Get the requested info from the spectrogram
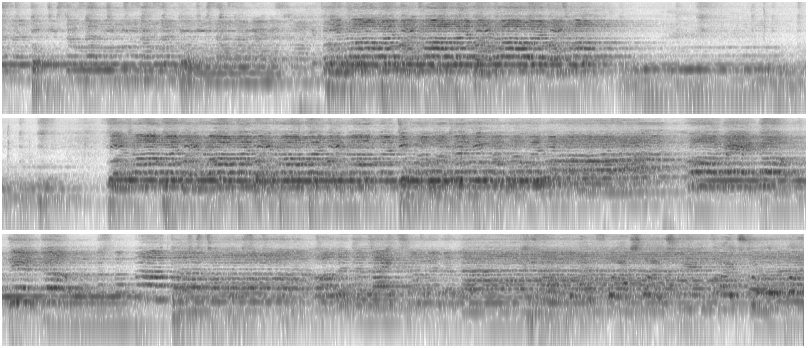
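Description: Mixed-voice a cappella group singing sustained chords in several parts into microphones. The sound thins and drops in level from about six seconds in, then the full ensemble comes back in loudly at about nine seconds.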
